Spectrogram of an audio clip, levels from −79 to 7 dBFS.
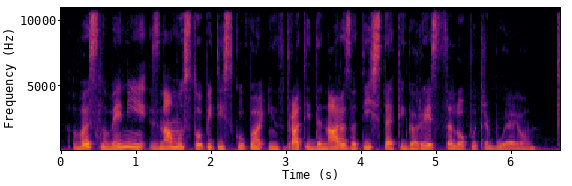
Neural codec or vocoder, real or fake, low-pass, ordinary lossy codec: none; real; none; none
